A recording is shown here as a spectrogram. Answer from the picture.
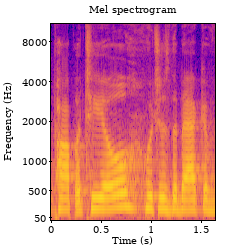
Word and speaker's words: popliteal: telling you is that calcaneal rhymes with heel and it's your heel which rhymes with popliteal which is the back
